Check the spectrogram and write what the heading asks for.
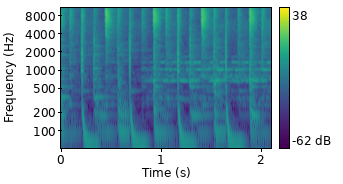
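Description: Melodic techno played from vinyl in a DJ mix: a steady four-on-the-floor kick drum at about two beats a second under held synth chords.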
